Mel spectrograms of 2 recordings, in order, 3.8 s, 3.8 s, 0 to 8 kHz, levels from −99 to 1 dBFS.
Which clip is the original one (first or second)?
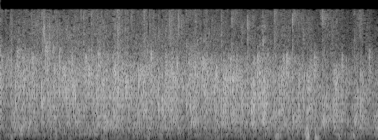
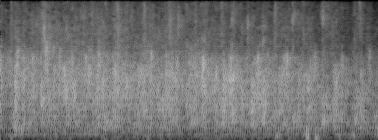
first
